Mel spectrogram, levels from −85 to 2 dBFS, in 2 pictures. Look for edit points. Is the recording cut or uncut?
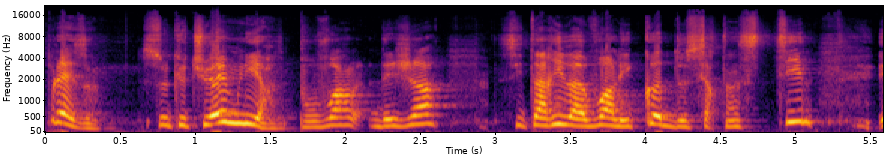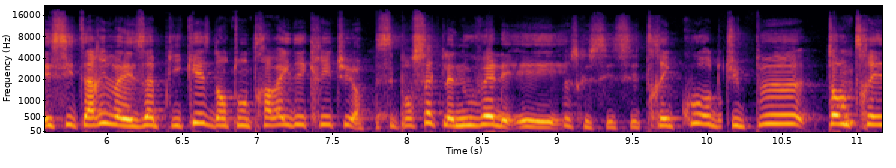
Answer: cut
